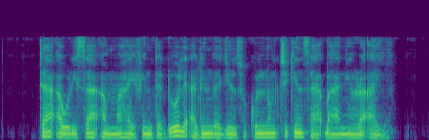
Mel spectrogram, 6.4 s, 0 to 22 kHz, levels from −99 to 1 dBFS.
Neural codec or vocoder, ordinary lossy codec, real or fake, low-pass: codec, 16 kHz, 4.8 kbps, FACodec; AAC, 48 kbps; fake; 7.2 kHz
